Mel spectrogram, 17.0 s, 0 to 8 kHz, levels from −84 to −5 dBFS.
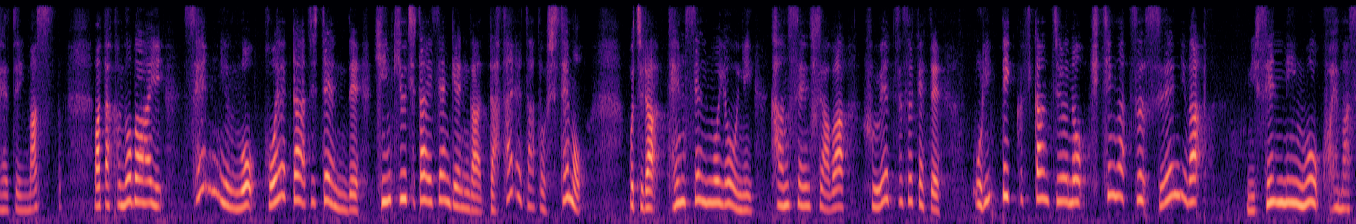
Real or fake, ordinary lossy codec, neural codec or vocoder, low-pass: fake; none; codec, 16 kHz in and 24 kHz out, 0.8 kbps, FocalCodec, streaming, 65536 codes; 7.2 kHz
